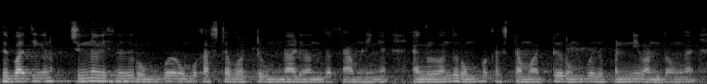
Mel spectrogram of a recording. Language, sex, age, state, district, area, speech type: Tamil, male, 18-30, Tamil Nadu, Tiruppur, rural, spontaneous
